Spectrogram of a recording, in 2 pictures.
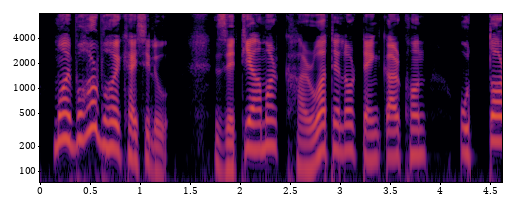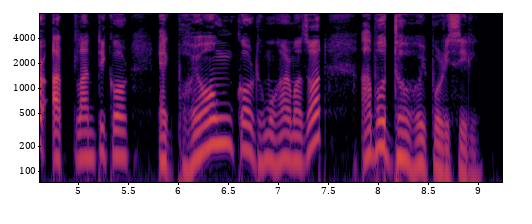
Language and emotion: Assamese, fearful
